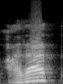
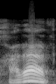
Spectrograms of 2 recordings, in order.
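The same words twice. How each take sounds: First: Hadad said with no H, starting on the A; silent H. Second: Hadad opened with a Spanish J sound; pronounced H. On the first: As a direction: drop the H in Hadad, open on the vowel. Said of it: "Si la H es muda". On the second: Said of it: "Si la pronunciamos". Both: Shown as a demonstration.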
